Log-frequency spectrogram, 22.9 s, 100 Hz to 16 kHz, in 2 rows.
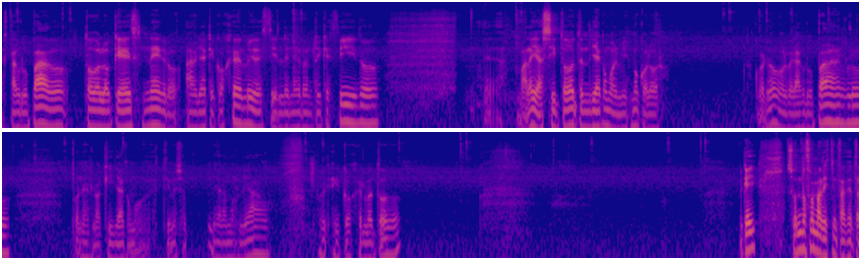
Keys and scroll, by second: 2.5 super+z, 11.7 super+g, 14.1 super+z, 15.0 super+z, 18.6 super+g, 21.8 space.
